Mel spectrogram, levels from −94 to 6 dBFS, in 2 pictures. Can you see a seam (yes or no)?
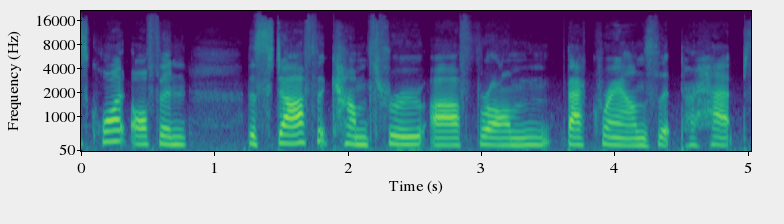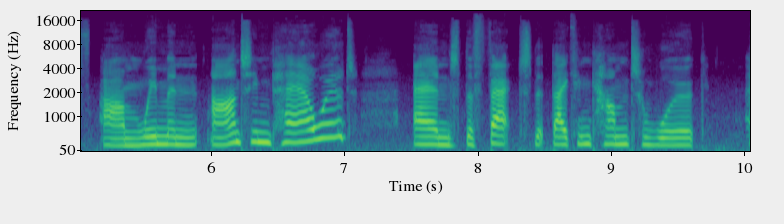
yes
